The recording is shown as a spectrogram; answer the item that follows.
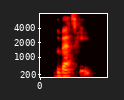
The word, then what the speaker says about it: Lubetsky: Lubetsky.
